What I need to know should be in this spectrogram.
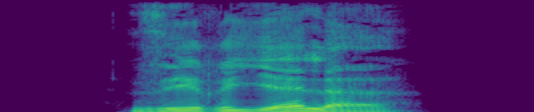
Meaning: inflection of seriell: 1. strong/mixed nominative/accusative feminine singular 2. strong nominative/accusative plural 3. weak nominative all-gender singular 4. weak accusative feminine/neuter singular
- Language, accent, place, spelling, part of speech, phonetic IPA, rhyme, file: German, Germany, Berlin, serielle, adjective, [zeˈʁi̯ɛlə], -ɛlə, De-serielle.ogg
